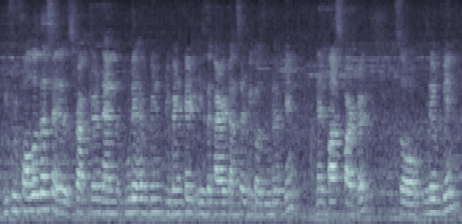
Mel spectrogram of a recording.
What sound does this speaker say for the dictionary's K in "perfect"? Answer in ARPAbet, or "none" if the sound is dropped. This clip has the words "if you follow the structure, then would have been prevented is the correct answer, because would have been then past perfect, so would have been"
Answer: none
